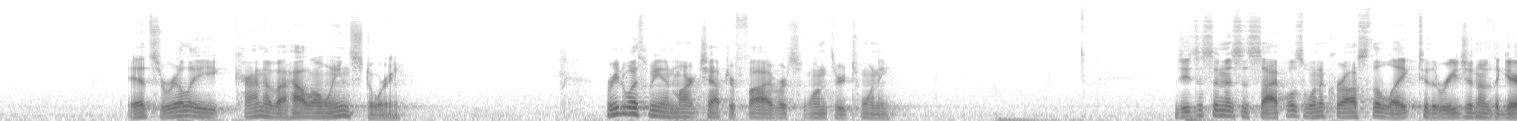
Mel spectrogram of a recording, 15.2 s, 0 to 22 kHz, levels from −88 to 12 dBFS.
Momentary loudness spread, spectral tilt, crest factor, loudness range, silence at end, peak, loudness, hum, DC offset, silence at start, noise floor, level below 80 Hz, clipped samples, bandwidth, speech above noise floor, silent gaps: 10 LU; -6.5 dB/octave; 22 dB; 11 LU; 0 s; -16 dBFS; -36 LUFS; none; under 0.1%; 1.3 s; -70 dBFS; -64 dBFS; under 0.1%; 16.5 kHz; 35 dB; none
